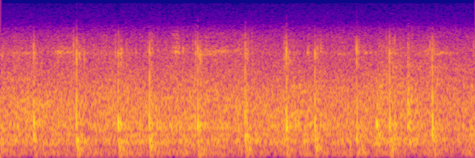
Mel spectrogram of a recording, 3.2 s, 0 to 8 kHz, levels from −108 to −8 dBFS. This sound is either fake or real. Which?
real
